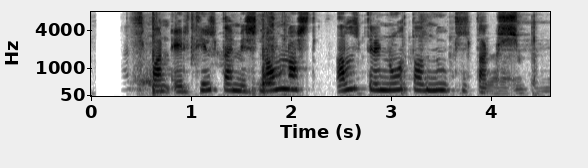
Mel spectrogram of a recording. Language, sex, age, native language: Icelandic, male, 18-19, Icelandic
